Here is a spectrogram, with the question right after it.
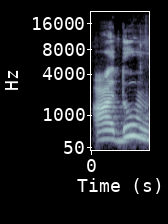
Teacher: دال کو واؤ کے ساتھ تھوڑی دیر تک ملانا ہے تاکہ واؤ کی ادائیگی ہو، واؤ مشدد ہے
